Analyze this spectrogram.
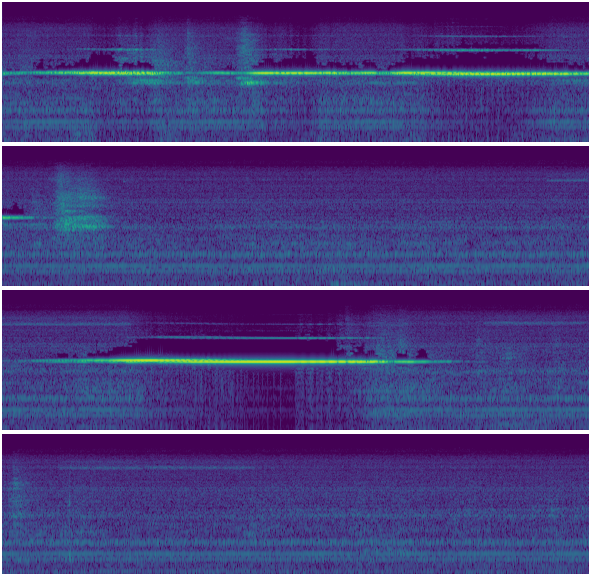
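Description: Acoustic feedback (Larsen effect) between a microphone and a loudspeaker cone carried on robotic arms: a loud, high, steady howl that swells up and cuts off several times in the first eight seconds, with a few crackles and a brief harsh burst, then one longer howl about sixteen to twenty seconds in. Between the howls only a faint steady hum remains, as the microphone is pulled back from the cone to keep the loop short of saturation.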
